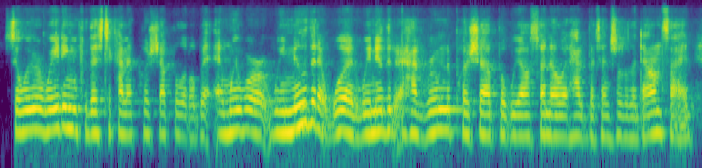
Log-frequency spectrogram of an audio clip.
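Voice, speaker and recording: A woman's voice: on the low side, fairly even intonation, quick pace, mellow. A woman, a trading coach chatting through a chart in a rambling, self-joking way. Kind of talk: casual screen-share explanation.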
